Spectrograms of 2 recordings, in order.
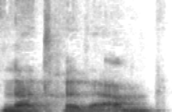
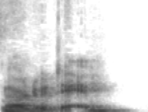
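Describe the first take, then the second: First: The name is said with French pronunciation. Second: The name is said with English pronunciation. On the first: This is how French speakers say it. "For uh, us francophones, it's Notre Dame" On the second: This is the accepted local way of saying it. "but yes"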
